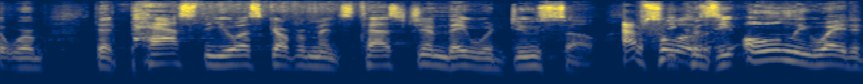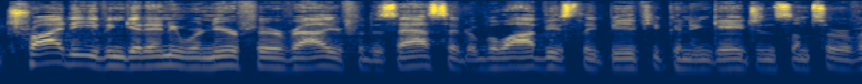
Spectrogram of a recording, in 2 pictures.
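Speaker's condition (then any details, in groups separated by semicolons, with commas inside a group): No condition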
